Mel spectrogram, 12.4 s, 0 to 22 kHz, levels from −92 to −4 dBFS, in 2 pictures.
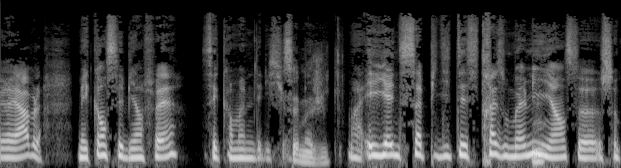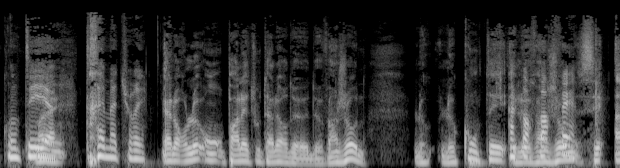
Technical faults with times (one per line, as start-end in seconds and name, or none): none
